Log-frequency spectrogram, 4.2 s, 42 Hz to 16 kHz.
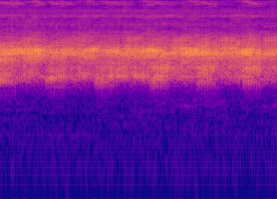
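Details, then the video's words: Crickets calling at night just after rain: a dense, steady high buzzing chorus that swells and dips in a regular pulse about every 0.7 seconds, with no other clear sounds. "Suara Jangkrik Dimalam Hari Sesaat Setelah Hujan"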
